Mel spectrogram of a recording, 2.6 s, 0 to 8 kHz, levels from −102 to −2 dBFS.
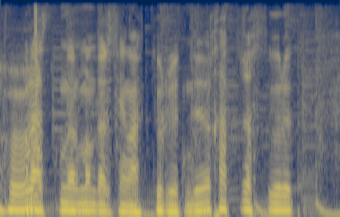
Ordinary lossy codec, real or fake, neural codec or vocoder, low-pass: none; real; none; 7.2 kHz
